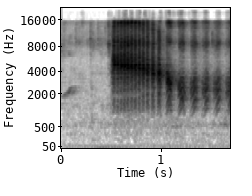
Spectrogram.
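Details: Female common iora in breeding condition, calling males as a lure: a faint high note, then a sudden loud, harsh chatter of about a dozen rapid pulses that slows and fades over about a second.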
